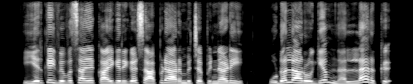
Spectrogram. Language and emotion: Tamil, happy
